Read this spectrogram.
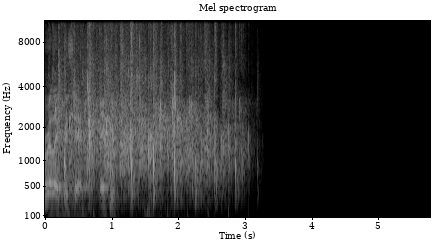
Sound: applause

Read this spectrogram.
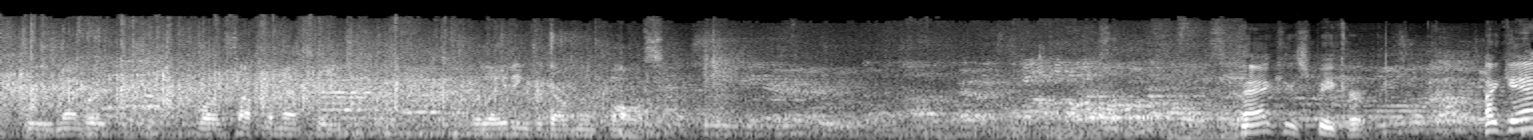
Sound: applause

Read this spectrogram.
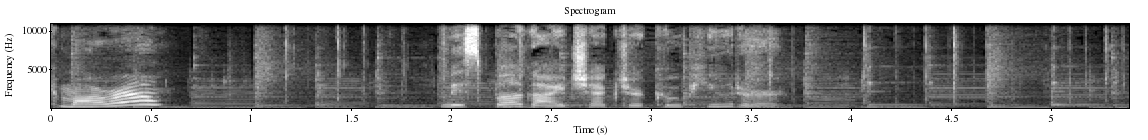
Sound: typing sound

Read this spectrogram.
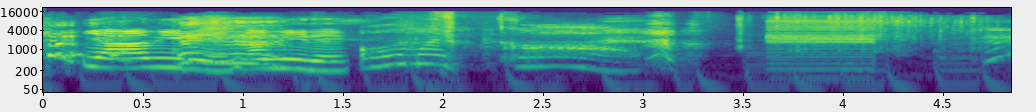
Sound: laughs; buzzer; gasps

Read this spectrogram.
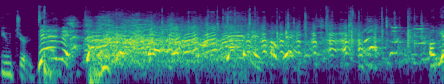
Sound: laughter

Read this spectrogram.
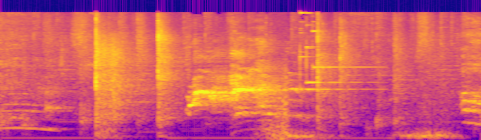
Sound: ball bouncing

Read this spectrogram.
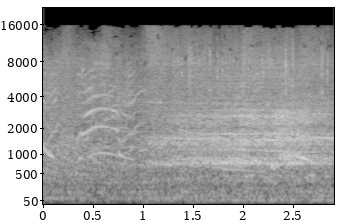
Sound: all shouting; all clamoring

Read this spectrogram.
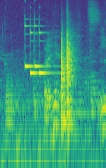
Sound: chimes

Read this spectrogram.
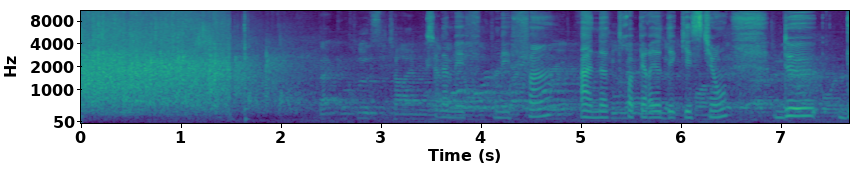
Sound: applause

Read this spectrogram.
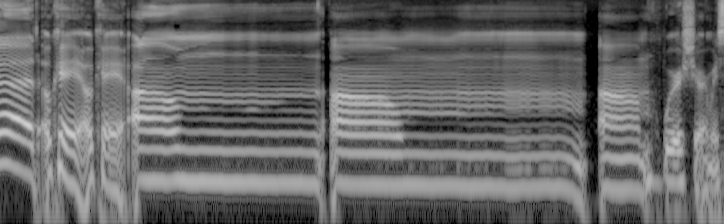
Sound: thoughtful humming

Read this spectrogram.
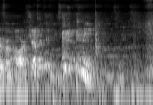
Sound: clears throat

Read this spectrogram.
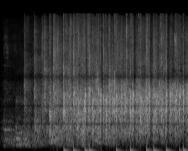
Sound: applause

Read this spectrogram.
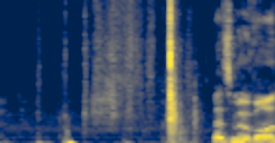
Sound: page rustling

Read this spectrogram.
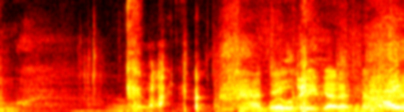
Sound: chuckles

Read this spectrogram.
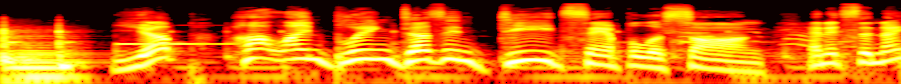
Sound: voice-over

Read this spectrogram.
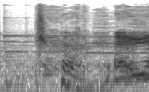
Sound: laughs

